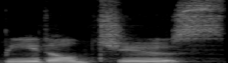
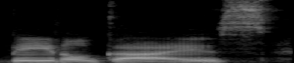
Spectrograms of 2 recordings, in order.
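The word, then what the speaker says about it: Betelgeuse: So here Betalgeist many people pronounce it Beetlejuice but it's re really Betalge is marked as an alpha star.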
